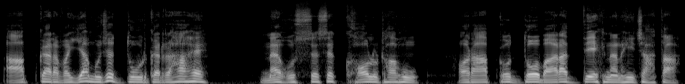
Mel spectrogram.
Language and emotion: Urdu, angry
